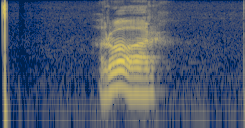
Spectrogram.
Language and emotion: Russian, neutral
